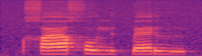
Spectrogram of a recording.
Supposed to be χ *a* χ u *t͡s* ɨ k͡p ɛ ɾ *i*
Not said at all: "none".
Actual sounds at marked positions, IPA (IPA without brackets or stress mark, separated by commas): a, n, ɨ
